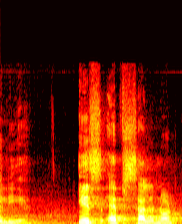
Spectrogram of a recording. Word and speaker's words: epsilon: Symbol का नाम है, प्रोनाउंस करते हैं इसे एप्सिलॉन।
